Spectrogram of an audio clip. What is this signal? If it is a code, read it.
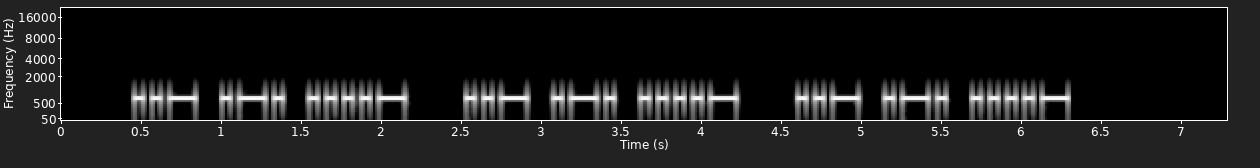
Morse code, heard as a keyed tone, about 22 wpm, 700 Hz. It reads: UR4 UR4 UR4
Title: Callsign Prefixes for Top 25 DXCC - Repeated 3x - 22wpm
